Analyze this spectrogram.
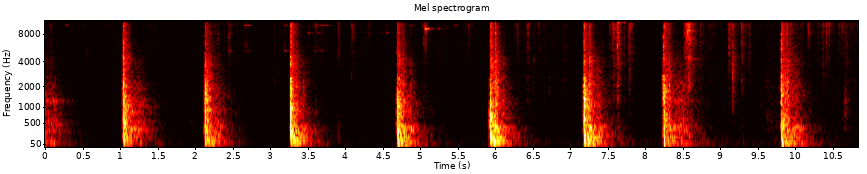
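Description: A sledgehammer strikes a glass window again and again with loud, ringing bangs.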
